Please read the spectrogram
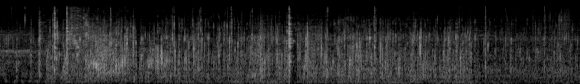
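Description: A metal ladle stirring thick, steaming jackfruit curry in a metal pan: wet bubbling and squelching, with frequent sharp clinks of the ladle against the pan. The loudest clink comes about three seconds in.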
